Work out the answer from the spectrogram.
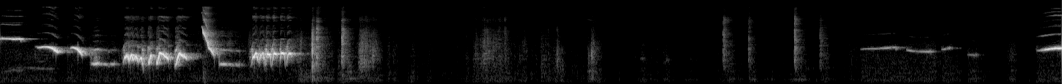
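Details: Murai batu, the white-rumped shama, in Indonesia: a lively run of varied warbled and whistled phrases for about three seconds, then sparse clicks and quiet gaps, a brief soft whistle, and a final rising note.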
